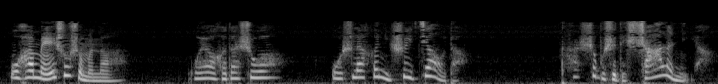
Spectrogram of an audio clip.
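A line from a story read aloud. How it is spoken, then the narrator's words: Plain. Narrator (Chinese): 白洁一边说着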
